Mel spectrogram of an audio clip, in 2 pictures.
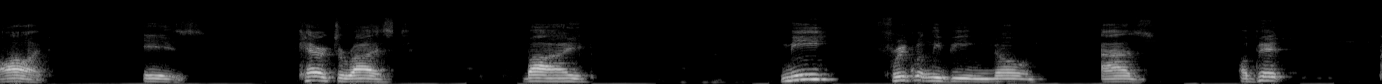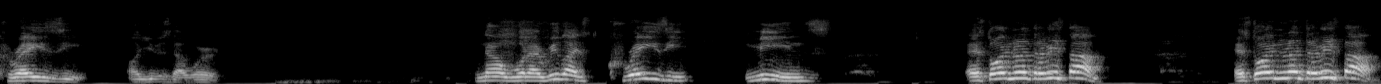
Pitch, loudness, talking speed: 135 Hz, -19 LUFS, 65 wpm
